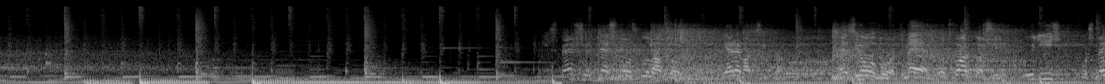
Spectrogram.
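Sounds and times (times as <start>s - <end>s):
music: 0.0s - 11.0s
footballs thudding: 8.3s - 10.6s.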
